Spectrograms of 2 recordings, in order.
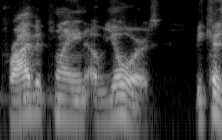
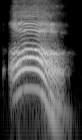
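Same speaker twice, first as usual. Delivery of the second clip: very high, loud grossed-out oh; disgusted oh; 10 dB louder than usual. Real, not acted. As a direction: groan at the thought of the filthy pond. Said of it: "Oh, it was just disgusting".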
